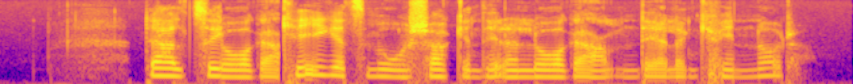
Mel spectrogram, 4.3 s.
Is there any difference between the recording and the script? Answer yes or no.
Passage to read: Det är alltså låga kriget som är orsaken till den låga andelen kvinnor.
no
